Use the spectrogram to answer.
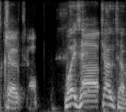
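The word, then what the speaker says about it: Jota: It's Jotto.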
